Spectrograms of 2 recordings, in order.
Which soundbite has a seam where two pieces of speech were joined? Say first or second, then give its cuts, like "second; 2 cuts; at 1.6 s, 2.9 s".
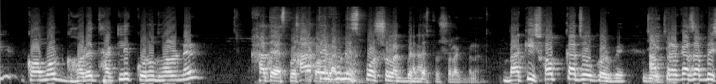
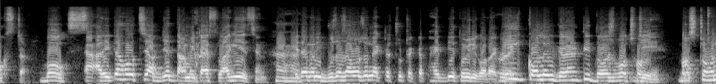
second; 1 cut; at 5.1 s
